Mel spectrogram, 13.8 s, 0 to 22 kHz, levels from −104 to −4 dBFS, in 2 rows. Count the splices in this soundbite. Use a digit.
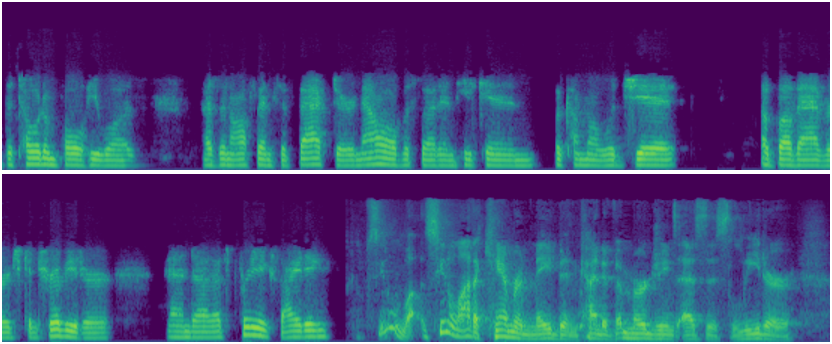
2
